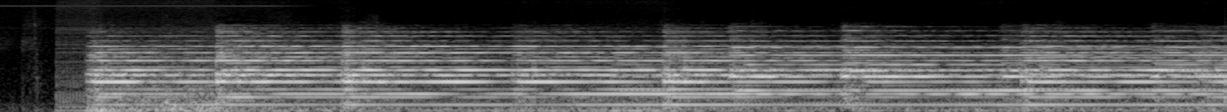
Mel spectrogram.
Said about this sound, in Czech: Zvona sa crkvenih hramova u ponoć simbolično su oglasila trenutak rođenja Sina Božijeg Isusa Hrista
